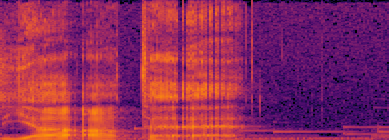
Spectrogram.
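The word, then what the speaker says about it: Yá'át'ééh: It's pronounced roughly as Ya'ate.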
